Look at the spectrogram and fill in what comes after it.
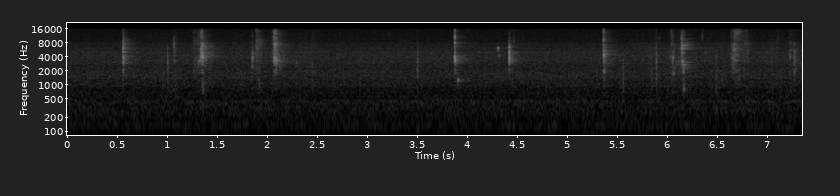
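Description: Close-up eating sounds: biting and chewing corn on the cob, a dozen or so irregular sharp crunching clicks from the kernels over a steady low background noise.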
